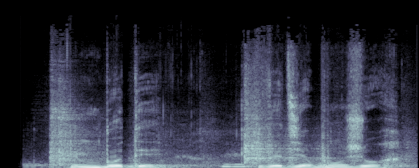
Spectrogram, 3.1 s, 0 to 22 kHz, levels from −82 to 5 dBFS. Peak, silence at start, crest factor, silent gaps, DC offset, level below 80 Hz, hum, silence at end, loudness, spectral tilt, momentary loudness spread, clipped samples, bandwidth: 0 dBFS; 0.15 s; 12 dB; none; under 0.1%; -46 dBFS; none; 0 s; -11 LUFS; -5 dB/octave; 14 LU; under 0.1%; 17 kHz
